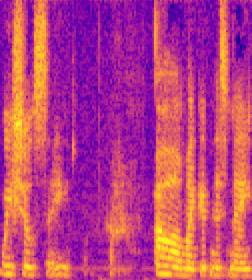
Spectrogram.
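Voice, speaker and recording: A woman with an English Midlands accent speaks at a fairly high pitch while music plays in the background. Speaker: quilting streamer. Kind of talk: live stream chat. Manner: chatty and animated.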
